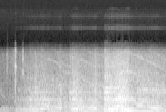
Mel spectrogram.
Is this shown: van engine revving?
yes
